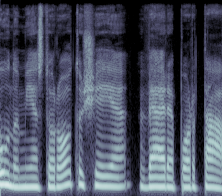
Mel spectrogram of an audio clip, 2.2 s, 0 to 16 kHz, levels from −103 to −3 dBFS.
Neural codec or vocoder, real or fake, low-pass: none; real; 14.4 kHz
